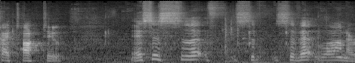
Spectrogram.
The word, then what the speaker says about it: Svetlana: Yes, Svetlana. I can't say it. Yes, that is how that is pronounced.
